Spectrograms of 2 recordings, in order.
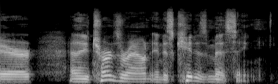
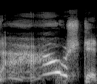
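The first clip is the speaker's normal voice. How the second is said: put-on motherly voice, much higher in pitch. Urging the other speaker to keep doing that voice, in a Sandy voice. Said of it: "you should do the rest of the episode in".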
